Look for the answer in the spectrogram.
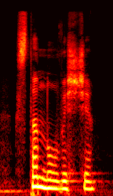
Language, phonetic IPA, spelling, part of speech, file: Ukrainian, [stɐˈnɔʋeʃt͡ʃe], становище, noun, Uk-становище.ogg
- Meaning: 1. condition, status 2. position, situation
